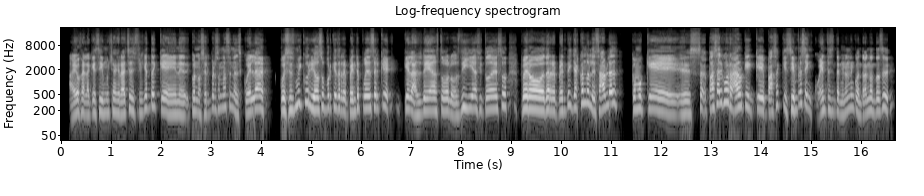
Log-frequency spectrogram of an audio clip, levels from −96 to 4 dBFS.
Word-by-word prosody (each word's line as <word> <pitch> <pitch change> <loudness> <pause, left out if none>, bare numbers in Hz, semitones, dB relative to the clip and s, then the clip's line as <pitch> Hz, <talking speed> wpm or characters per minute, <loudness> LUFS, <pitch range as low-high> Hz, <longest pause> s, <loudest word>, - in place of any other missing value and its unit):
Ay, - - 0
ojalá 180 -4 0
que 180 +2 0
sí, 185 +1 -2
muchas 175 +1 -7
gracias, 175 +4 0
fíjate 225 +7 -4
que 180 -7 +3
en 165 0 -2
eh, 155 0 -1
conocer 170 -3 -6
personas 230 +4 -9
en 250 - -11
la 190 - -3
escuela, 195 +6 +1 0.3
pues 200 0 0
es 210 - -3
muy 290 +2 -4
curioso 240 -6 0
porque 235 0 -3
de 225 - -1
repente 185 +1 0
puede 225 0 +2
ser 235 0 -3
que 255 0 -2 0.2
que 220 -1 +2
las 160 -4 +2
veas 195 0 +4
todos 195 -1 -2
los 150 -2 -6
días 225 -2 -1
y - - -10
todo 210 +3 0
eso, 235 +3 -1 0.2
pero 215 -2 +6
de 210 - +4
repente 195 +6 -2
ya 235 0 0
cuando 305 0 -1
les 200 -7 -3
hablas 275 +8 +3 0.2
como 220 +1 -4
que 170 -6 +4
es 170 - -6
pasa 230 +6 +1
algo 315 +2 0
raro 245 -4 +3
que 235 -8 0
que 210 -2 +2
pasa 225 +10 -3
que 220 - -5
siempre 210 +9 0
se 305 - -1
encuentra, 205 -1 -2
se 190 - -14
terminan 190 +4 -5
encontrando 190 -3 -3
entonces, 190 +5 -3
205 Hz, 210 wpm, -23 LUFS, 185-230 Hz, 0.3 s, pero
